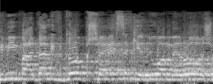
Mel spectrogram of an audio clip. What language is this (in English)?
Hebrew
